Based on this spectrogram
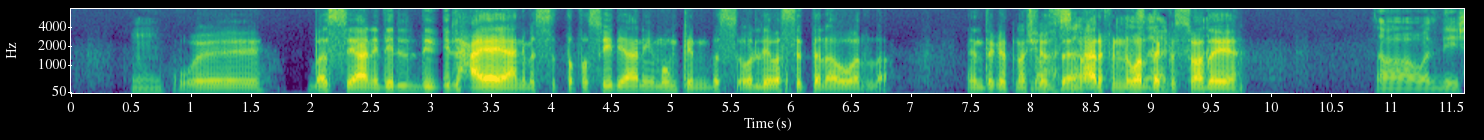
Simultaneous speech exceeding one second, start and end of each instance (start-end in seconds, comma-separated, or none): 8.0-9.2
